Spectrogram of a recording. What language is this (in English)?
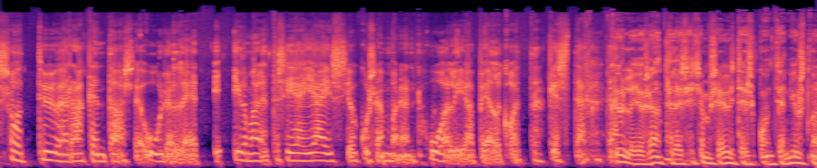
Finnish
